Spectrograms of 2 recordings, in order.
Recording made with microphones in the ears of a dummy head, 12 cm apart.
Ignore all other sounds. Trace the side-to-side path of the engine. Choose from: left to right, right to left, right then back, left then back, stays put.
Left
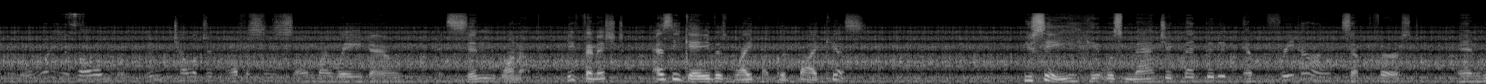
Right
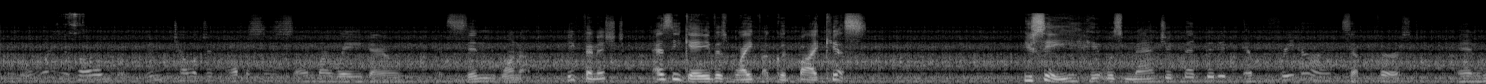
stays put.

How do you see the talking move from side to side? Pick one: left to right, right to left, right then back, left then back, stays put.
right then back.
